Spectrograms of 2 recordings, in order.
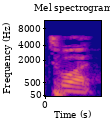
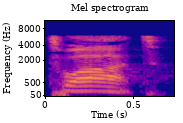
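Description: First: The vowel is short. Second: The vowel is long. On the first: The speaker calls it wrong. "It's not twat" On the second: The speaker calls it right. "Long A"

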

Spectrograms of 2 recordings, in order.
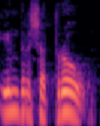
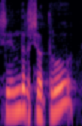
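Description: First: The key vowel is drawn out long. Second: The key vowel is said short. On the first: The phrase asks for one whom Indra slays. The speaker calls it wrong. "he chanted long vowel" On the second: The phrase asks for one who slays Indra. The speaker calls it right. "Instead of a small vowel"

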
